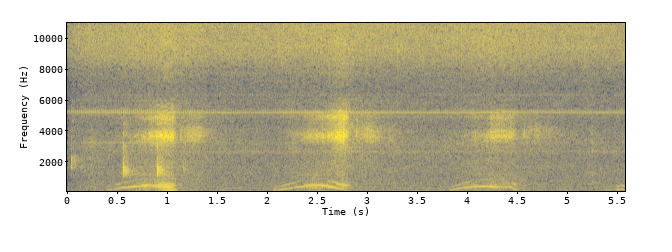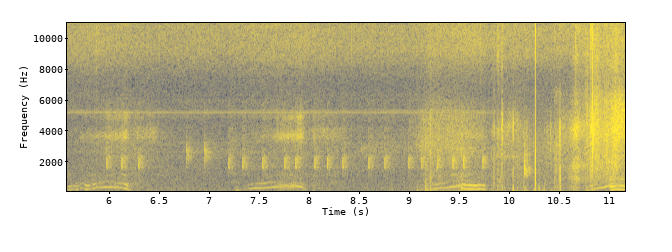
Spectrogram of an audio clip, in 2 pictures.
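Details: Beagle puppy snoring: rhythmic, squeaky, whistling snores about every two seconds, roughly 30 a minute, with light clicking in the background; snoring.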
